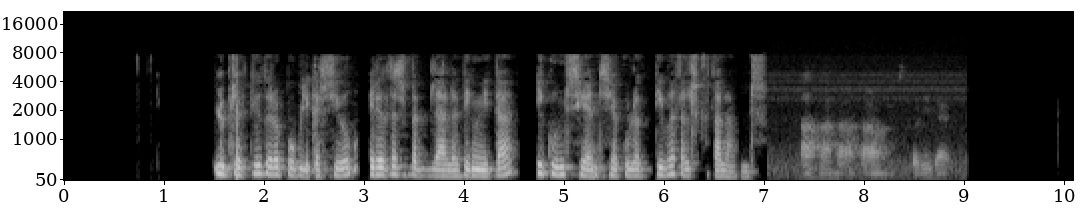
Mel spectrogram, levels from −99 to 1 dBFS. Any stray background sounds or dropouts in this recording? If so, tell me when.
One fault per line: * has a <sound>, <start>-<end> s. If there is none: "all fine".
* has a laugh, 7.3-8.9 s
